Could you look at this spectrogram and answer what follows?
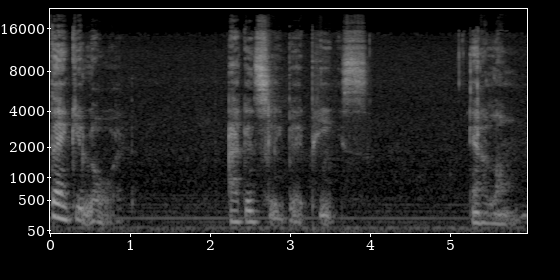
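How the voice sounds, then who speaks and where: A woman speaks at a very slow pace with lively intonation. Her tone is dark and mellow, with vocal fry. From Memphis, Tennessee. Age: 60s. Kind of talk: poetry reading.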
